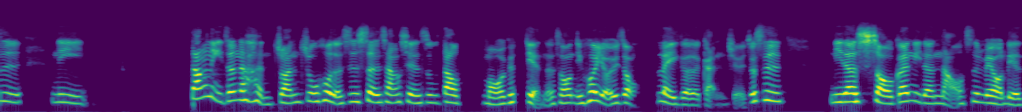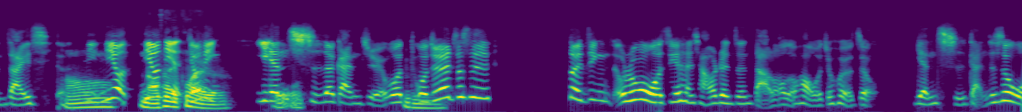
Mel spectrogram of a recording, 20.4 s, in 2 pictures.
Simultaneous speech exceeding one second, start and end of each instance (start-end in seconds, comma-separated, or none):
10.8-13.3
